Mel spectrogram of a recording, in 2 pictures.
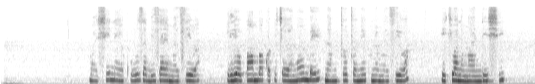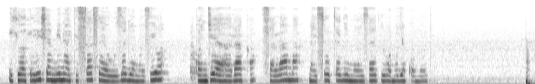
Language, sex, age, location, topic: Swahili, female, 18-24, Dar es Salaam, finance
